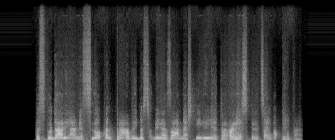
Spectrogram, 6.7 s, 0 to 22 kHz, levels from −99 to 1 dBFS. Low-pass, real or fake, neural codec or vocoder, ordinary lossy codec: none; fake; codec, 44.1 kHz, 0.9 kbps, DAC; none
